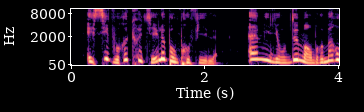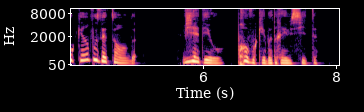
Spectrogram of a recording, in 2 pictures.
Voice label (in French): Tv Voix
